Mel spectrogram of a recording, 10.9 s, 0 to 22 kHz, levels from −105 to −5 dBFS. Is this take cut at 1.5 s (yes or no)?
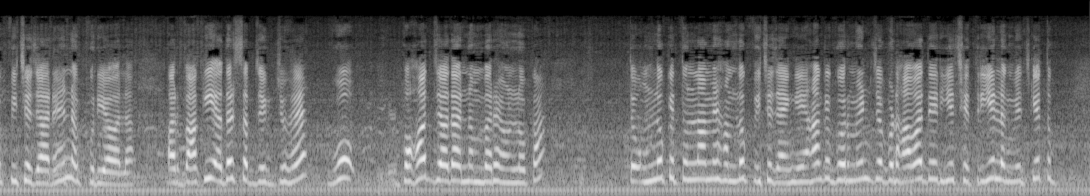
no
